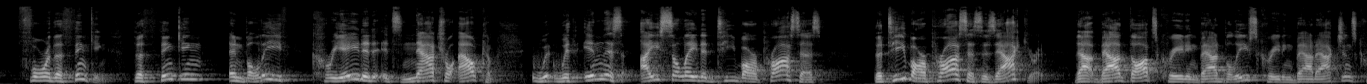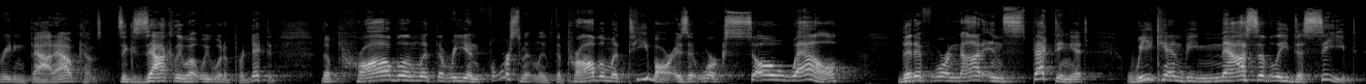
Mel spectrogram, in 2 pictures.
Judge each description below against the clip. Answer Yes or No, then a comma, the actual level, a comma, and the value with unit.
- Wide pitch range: Yes, wide, 7.8 semitones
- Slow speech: No, average, 155 wpm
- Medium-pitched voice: Yes, medium, 160 Hz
